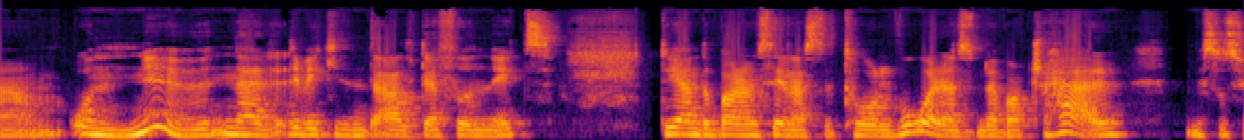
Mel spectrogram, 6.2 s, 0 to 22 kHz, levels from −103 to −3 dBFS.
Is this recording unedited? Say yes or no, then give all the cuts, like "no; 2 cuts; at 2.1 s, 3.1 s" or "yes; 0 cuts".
no; 1 cut; at 1.4 s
